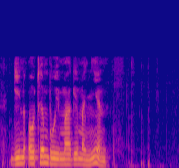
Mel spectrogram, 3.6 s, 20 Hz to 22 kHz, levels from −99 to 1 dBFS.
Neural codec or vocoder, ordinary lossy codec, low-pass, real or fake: none; MP3, 48 kbps; 5.4 kHz; real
